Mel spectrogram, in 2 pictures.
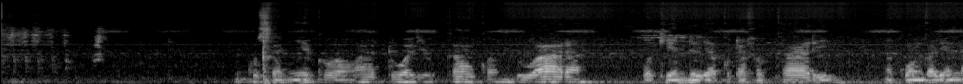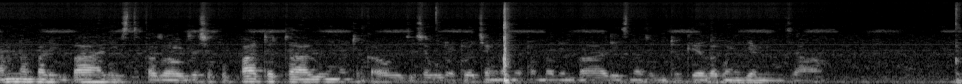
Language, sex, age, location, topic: Swahili, male, 25-35, Dar es Salaam, education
